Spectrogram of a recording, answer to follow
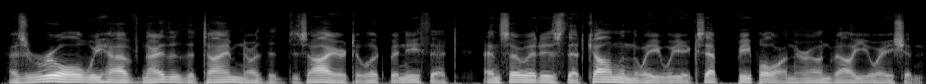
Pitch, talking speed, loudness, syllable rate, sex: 95 Hz, 180 wpm, -19 LUFS, 4.3 syllables/s, male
